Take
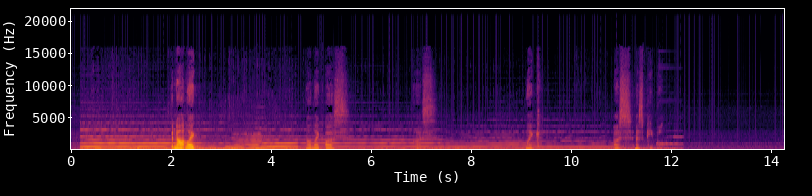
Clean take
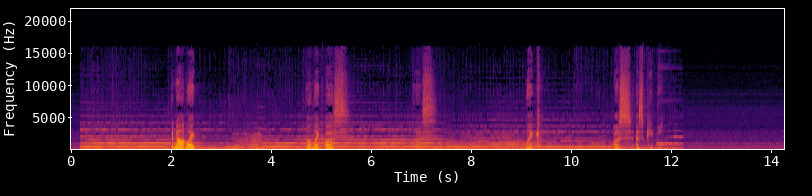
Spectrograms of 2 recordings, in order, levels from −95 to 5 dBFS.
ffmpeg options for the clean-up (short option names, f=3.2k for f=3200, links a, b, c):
-filter_complex "[0:a]adeclick=t=4,asplit=3[a][b][c];[a]afade=t=out:st=1.3:d=0.02[d];[b]highpass=f=140:w=0.5412,highpass=f=140:w=1.3066,afade=t=in:st=1.3:d=0.02,afade=t=out:st=1.42:d=0.02[e];[c]afade=t=in:st=1.42:d=0.02[f];[d][e][f]amix=inputs=3:normalize=0,asplit=3[g][h][i];[g]afade=t=out:st=11.26:d=0.02[j];[h]highpass=f=140:w=0.5412,highpass=f=140:w=1.3066,afade=t=in:st=11.26:d=0.02,afade=t=out:st=11.38:d=0.02[k];[i]afade=t=in:st=11.38:d=0.02[l];[j][k][l]amix=inputs=3:normalize=0,asetnsamples=n=441:p=0,asendcmd='4.52 volume volume 8.5dB',volume=0dB"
